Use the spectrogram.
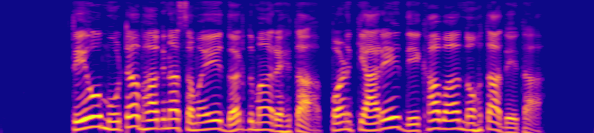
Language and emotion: Gujarati, neutral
